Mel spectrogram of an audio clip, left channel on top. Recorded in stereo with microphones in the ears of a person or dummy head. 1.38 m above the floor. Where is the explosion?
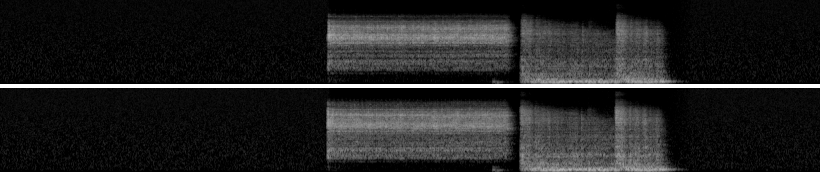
70° right (ahead or behind), 2 m.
